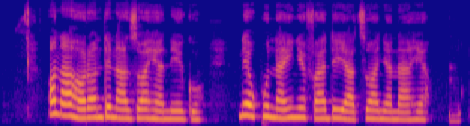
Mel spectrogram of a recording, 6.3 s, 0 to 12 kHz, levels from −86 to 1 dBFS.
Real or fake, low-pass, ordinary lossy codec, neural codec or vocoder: real; none; none; none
